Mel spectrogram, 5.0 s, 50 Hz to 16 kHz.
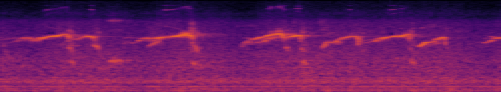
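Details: At a nest on a pine 20 m up in an oil and gas-producing area, the mother Eastern imperial eagle arrives to feed her two eaglets, 14 July 2024. Thin, high whistled notes rise then slur down about once a second over a soft hum.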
